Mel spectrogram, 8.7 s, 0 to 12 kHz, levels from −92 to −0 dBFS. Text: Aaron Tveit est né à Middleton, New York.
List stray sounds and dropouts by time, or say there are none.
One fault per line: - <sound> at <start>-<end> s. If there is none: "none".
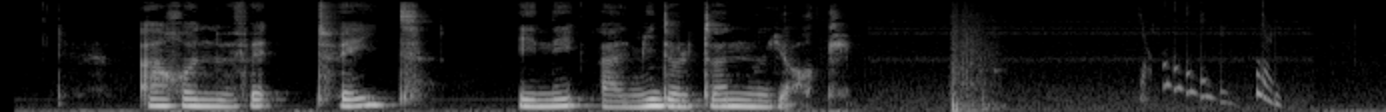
- thud at 5.9-6.3 s
- chirp at 7.1-8.0 s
